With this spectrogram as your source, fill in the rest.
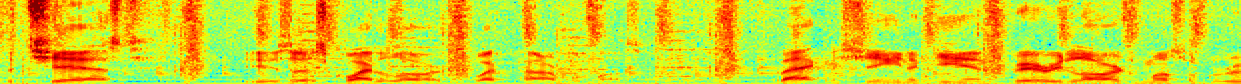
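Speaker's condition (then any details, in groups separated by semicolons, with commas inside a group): No condition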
